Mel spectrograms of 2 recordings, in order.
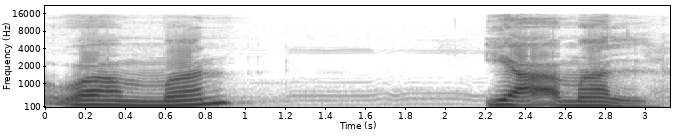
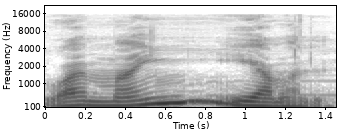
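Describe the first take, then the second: First: The n sound is clearly pronounced before y. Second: The n merges into a doubled y sound. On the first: The speaker calls it wrong. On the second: The speaker calls it right.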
